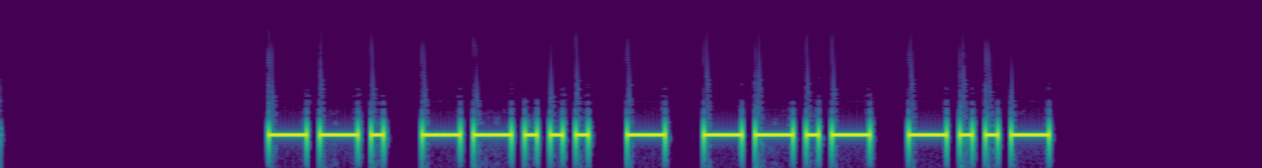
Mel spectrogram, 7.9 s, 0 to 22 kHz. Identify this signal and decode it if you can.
Morse code, heard as a keyed tone, about 14 wpm, 700 Hz. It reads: G7TQX
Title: DXCC-100 Call Signs - 5 Characters - Repeated 3x - 15wpm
